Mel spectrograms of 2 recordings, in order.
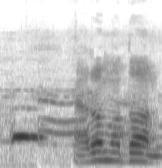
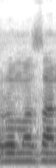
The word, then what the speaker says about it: রমদান: দোহা বাংলাতে হয় দোহা যেমন রমদন তাকে রমাজান বলি আমরা বাংলাতে এখানে আরবিতে হবে রমদান সূরা দোহা এই সূরা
